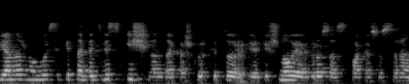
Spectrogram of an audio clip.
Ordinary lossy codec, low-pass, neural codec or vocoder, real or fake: MP3, 48 kbps; 7.2 kHz; none; real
